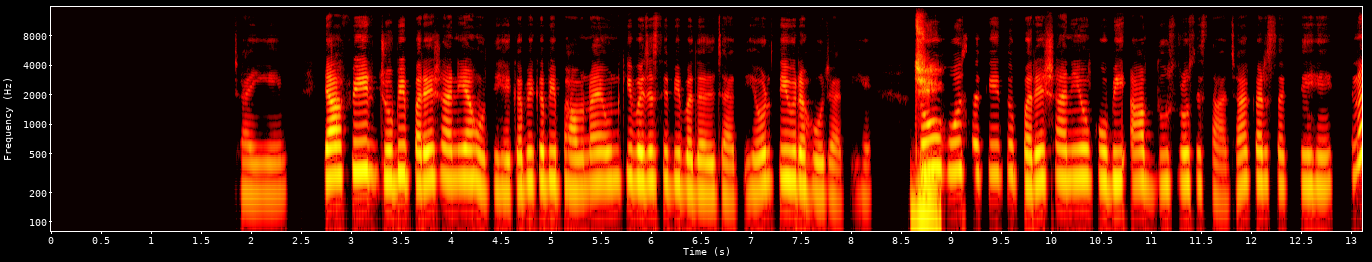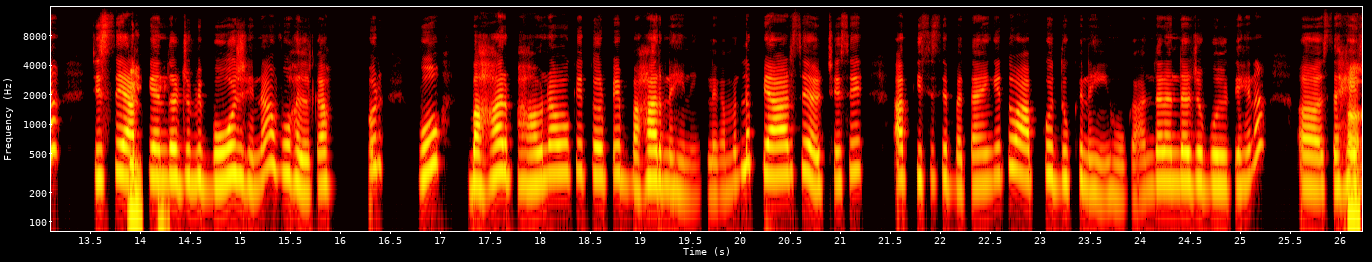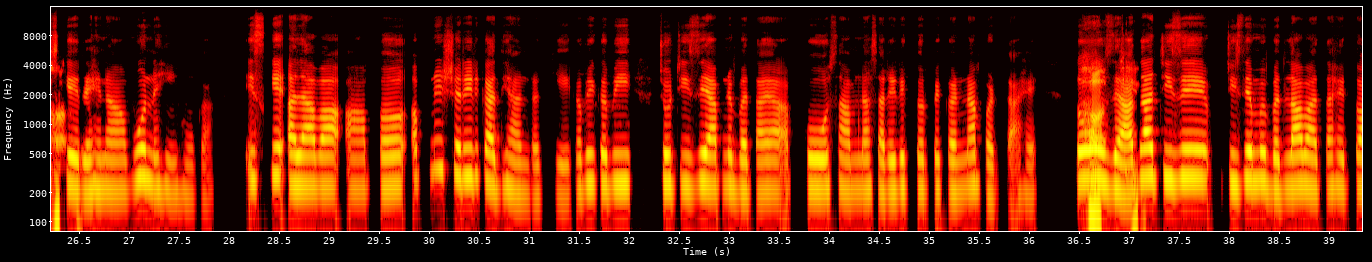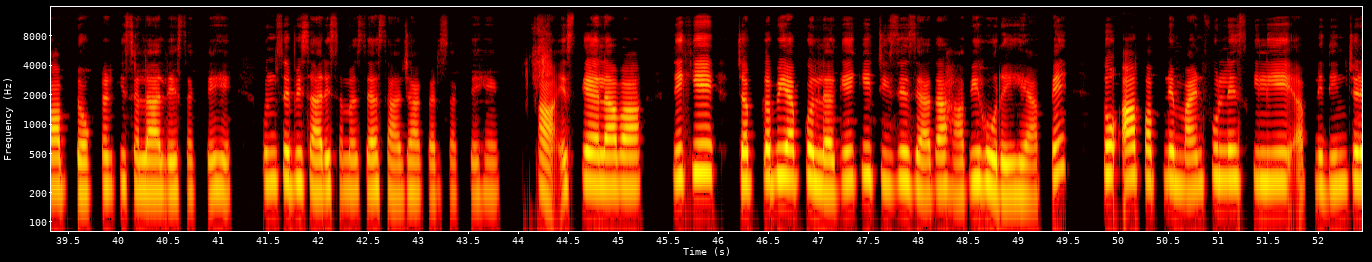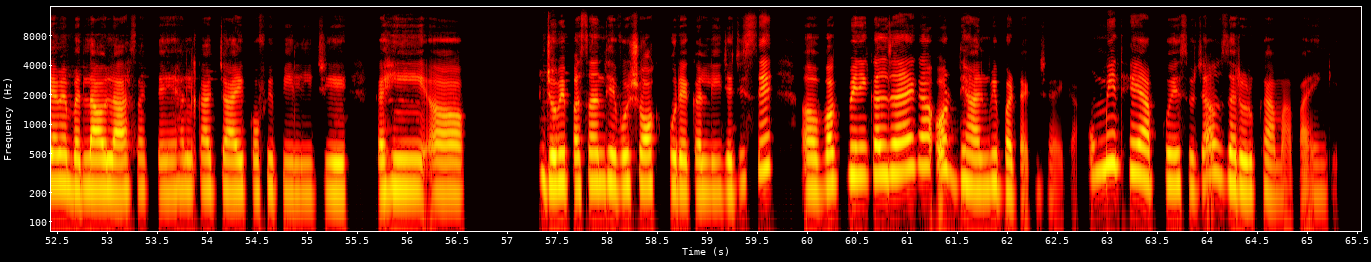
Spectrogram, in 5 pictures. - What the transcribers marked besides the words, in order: other background noise; in English: "माइंडफुलनेस"
- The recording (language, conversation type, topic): Hindi, advice, तीव्र भावनाओं के दौरान मैं शांत रहकर सोच-समझकर कैसे प्रतिक्रिया करूँ?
